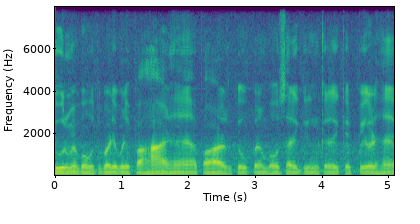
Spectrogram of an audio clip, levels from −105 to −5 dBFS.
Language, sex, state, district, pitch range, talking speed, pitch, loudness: Hindi, male, Chhattisgarh, Raipur, 80-85 Hz, 210 wpm, 85 Hz, -21 LUFS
